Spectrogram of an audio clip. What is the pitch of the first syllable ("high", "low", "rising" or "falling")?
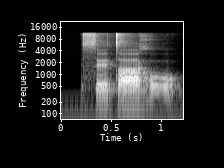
high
